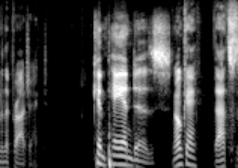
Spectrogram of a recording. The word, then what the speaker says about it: Compandas: Compandas.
